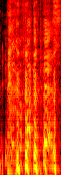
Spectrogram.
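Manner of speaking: hammed-up British accent, high and loud; laughing through a botched British accent; bad British accent. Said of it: "I can't do a British accent".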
